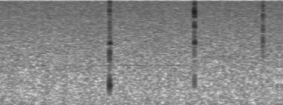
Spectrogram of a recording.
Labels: {"label": "ambient", "recorder": "HydroMoth"}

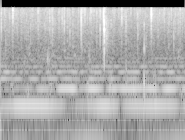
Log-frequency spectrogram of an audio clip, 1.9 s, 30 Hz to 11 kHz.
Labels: {"label": "biophony, midshipman", "recorder": "SoundTrap 500"}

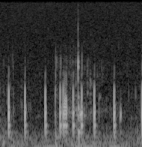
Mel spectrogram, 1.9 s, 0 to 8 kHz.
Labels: {"label": "biophony, knock croak", "recorder": "SoundTrap 300"}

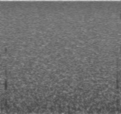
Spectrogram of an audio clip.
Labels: {"label": "ambient", "recorder": "HydroMoth"}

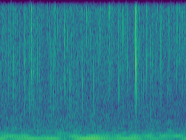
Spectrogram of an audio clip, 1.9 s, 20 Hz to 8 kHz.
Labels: {"label": "biophony, midshipman", "recorder": "SoundTrap 500"}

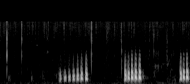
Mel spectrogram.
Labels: {"label": "biophony, damselfish", "recorder": "SoundTrap 600 or HydroMoth"}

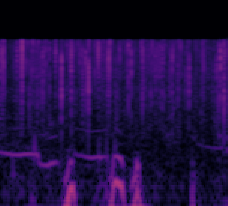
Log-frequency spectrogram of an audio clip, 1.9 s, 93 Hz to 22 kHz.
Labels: {"label": "biophony, cascading saw", "recorder": "SoundTrap 600 or HydroMoth"}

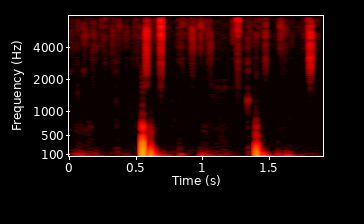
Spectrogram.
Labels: {"label": "biophony, double pulse", "recorder": "SoundTrap 300"}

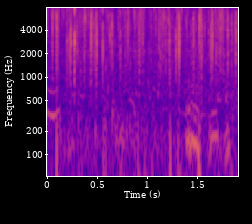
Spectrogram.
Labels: {"label": "biophony, cascading saw", "recorder": "SoundTrap 600 or HydroMoth"}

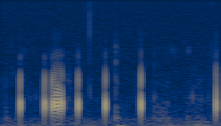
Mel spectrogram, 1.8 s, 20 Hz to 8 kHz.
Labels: {"label": "biophony, knock croak", "recorder": "SoundTrap 300"}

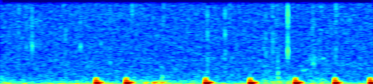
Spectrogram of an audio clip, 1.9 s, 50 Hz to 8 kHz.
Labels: {"label": "biophony, knock", "recorder": "SoundTrap 300"}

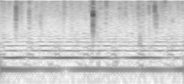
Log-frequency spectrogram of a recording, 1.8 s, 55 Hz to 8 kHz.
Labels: {"label": "biophony, midshipman", "recorder": "SoundTrap 500"}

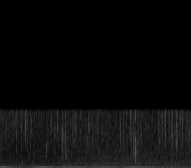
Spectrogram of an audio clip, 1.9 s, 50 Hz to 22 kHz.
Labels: {"label": "biophony, midshipman", "recorder": "SoundTrap 500"}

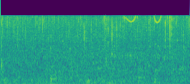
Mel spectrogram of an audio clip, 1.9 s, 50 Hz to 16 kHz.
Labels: {"label": "biophony, dolphin", "recorder": "SoundTrap 500"}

